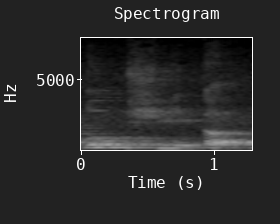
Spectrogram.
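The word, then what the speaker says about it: قشطت: Wa qara'a Ibnu Mas'ud kusyitat. Pakai qaf. Wa idas sama'u kusyitat. Kalau yang mau pakai kaf. Tapi Ibnu Mas'ud bacanya kusyitat pakai qaf.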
